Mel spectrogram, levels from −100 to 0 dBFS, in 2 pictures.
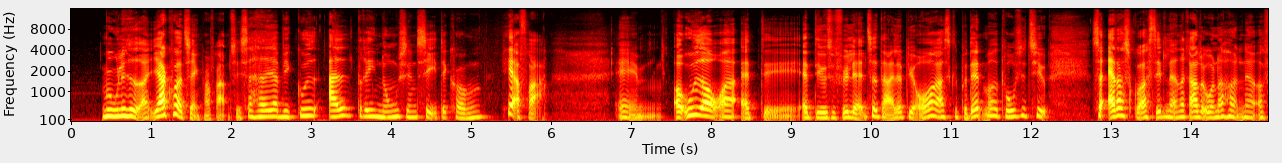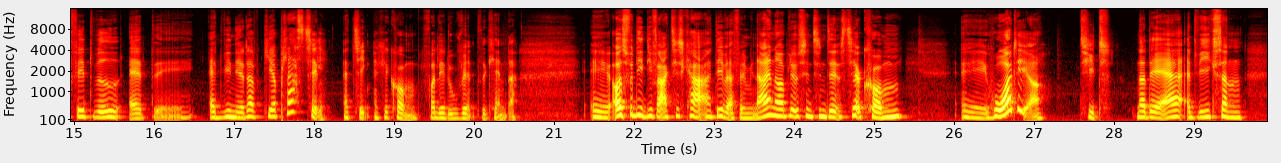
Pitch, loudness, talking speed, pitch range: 195 Hz, -24 LUFS, 190 wpm, 175-220 Hz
